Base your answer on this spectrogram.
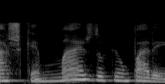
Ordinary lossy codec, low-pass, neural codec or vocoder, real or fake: none; 7.2 kHz; none; real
